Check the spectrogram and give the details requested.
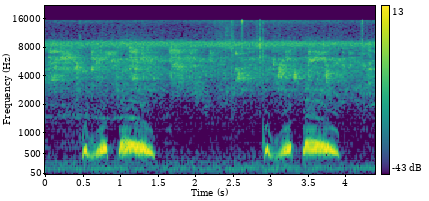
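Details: A loud 'kuk 1' style spotted dove call, used as a lure to train other doves: two low coo phrases, each a brief double-humped note followed by a longer, steady, falling coo, spaced about two and a half seconds apart.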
